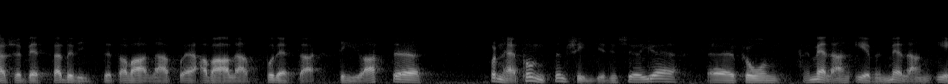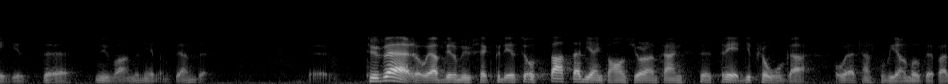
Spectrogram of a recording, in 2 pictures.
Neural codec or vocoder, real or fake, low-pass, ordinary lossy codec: codec, 16 kHz, 0.7 kbps, FocalCodec; fake; 3.6 kHz; none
